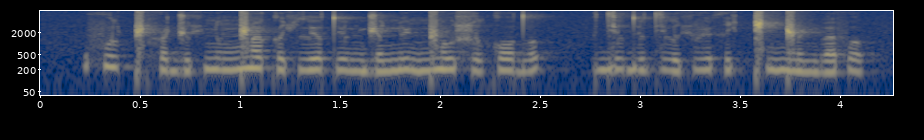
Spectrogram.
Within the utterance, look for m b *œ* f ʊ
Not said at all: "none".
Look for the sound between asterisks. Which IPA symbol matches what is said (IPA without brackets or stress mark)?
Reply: œ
